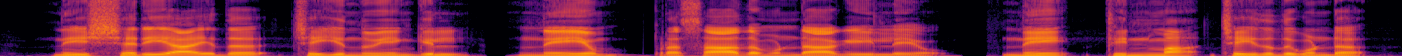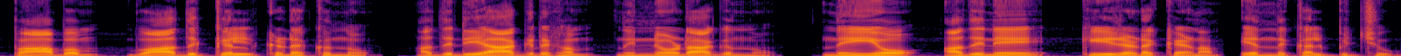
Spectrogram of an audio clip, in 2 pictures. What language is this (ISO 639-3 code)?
mal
